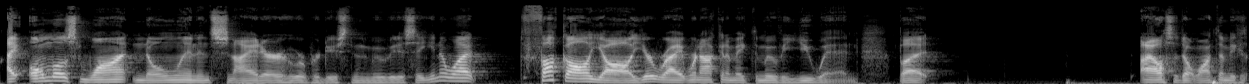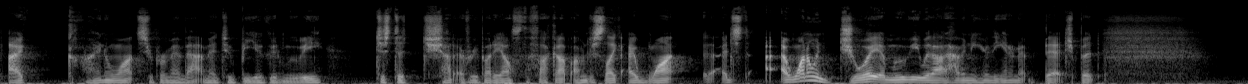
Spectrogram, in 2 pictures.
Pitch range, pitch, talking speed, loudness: 85-110 Hz, 95 Hz, 185 wpm, -21 LUFS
